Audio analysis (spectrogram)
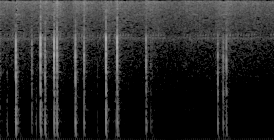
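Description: Short fingernails tap a flat, solid white plastic cutting board in a quick, uneven series of dry, sharp clicks. The taps bunch together early, pause, and then end with a final pair. Each click dies out almost at once and has a hollow low-mid body.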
